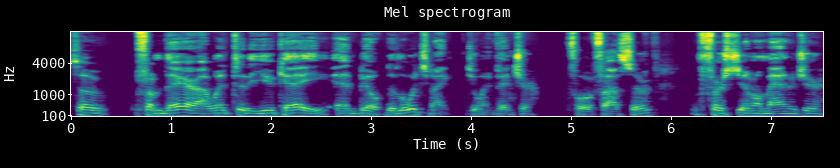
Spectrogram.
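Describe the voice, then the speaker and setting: In a North Carolina accent, a man speaks at a moderate pace in a fairly low pitch with ordinary pitch variation. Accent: Southern US (North Carolina). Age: 70s. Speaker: payments executive, investment banker. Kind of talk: interview.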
